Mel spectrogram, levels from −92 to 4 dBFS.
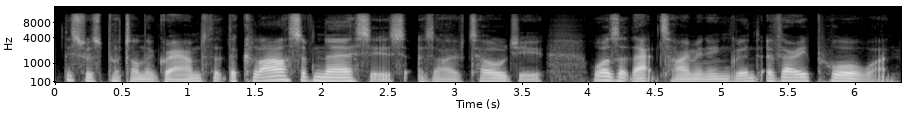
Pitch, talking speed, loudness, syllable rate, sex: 110 Hz, 245 wpm, -19 LUFS, 5.3 syllables/s, male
